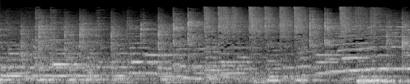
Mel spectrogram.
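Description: Live jazz quartet playing: a soprano saxophone melody over double bass and a drum kit with cymbals. Near the end a note slides upward into a long held tone.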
